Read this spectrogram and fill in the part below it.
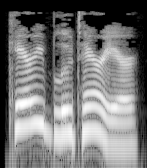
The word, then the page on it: kerry blue terrier: British English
